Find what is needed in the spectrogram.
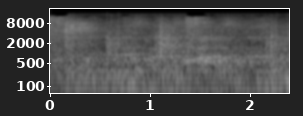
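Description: Kickboxing strikes landing: a few dull thuds of gloved punches and shin-guarded kicks hitting a fighter during an exchange, with voices shouting in the hall.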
